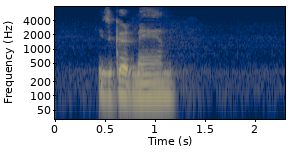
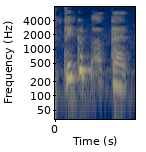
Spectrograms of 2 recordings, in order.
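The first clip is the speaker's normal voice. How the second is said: much higher, pleading repeat; high insistent repeat; 11 semitones higher than usual. Real, not acted. Speaking to Trump, urging him to reflect, high and urgent. Repeats line, pitch jumps.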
